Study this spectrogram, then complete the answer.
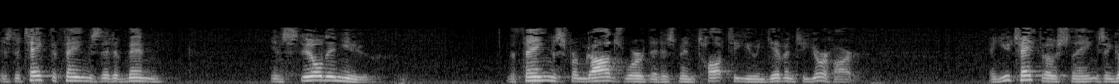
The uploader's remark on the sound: Ketha Heights Baptist Church ~ Live Broadcast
